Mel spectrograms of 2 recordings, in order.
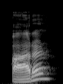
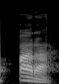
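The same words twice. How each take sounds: First: "para" stressed on PA, questioning rise; stress on first syllable. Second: "Pará" stressed on the final RÁ; stress on last syllable. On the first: Teacher testing the wrong stress for students, "para" stressed on PA. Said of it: "A gente fala para". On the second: Teacher showing students the right stress, "Pará" stressed on RÁ. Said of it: "a gente fala Pará". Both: Shown as a demonstration.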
